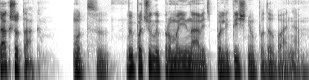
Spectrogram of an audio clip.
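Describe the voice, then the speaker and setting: A man talks at a medium pitch, varying it in an ordinary way. The background is silent, and the recording is very clean. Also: moderate pace. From Ukraine, Polissia region. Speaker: video blogger. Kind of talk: casual unscripted talk to camera. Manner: hesitant, with pauses.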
